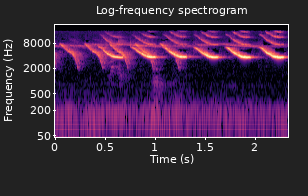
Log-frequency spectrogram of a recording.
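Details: Russian canary repeating a clear, high whistled note that slides downward, about six times in two seconds, each phrase evenly spaced.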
